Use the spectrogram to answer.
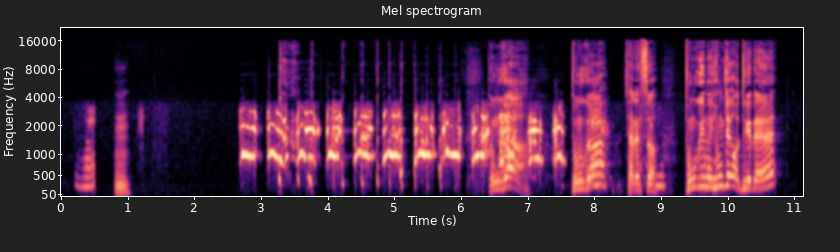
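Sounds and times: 
speech: 0:00.2 - 0:01.1, 0:06.4 - 0:07.0, 0:07.6 - 0:10.8
voice imitating a puppy crying sadly: 0:02.7 - 0:08.3
laughter: 0:03.1 - 0:07.2.

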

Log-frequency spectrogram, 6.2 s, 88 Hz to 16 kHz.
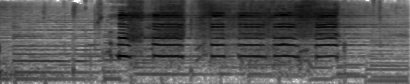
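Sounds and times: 
voice making high whiny buzzing nonsense sounds imitating fruit fly language: 0:01.6 - 0:05.9.

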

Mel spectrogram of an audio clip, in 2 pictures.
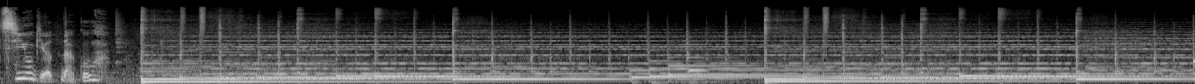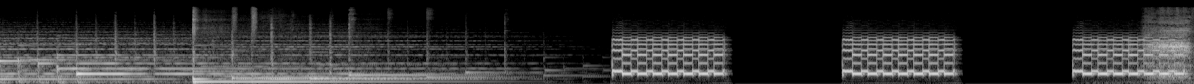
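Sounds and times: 
speech: 0:00.0 - 0:01.6
sustained decaying musical chord: 0:01.4 - 0:18.0
telephone ringing: 0:18.0 - 0:19.3, 0:20.4 - 0:21.6, 0:22.7 - 0:23.5.

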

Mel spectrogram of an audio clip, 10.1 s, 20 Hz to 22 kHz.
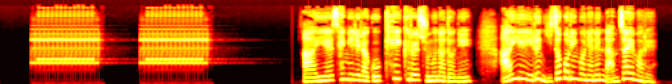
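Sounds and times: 
telephone ringing with trilling bell tone: 0:00.5 - 0:03.7
speech: 0:04.6 - 0:09.9.

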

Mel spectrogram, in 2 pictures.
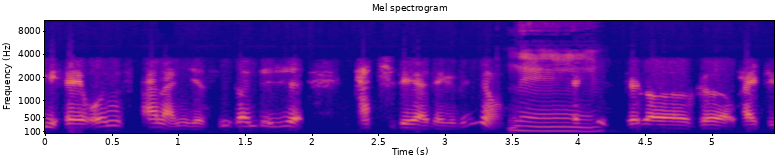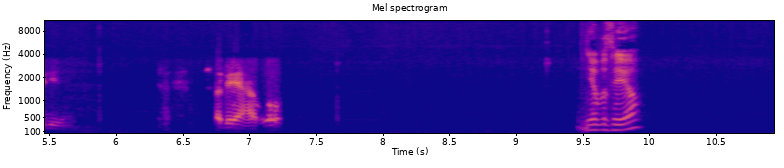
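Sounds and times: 
speech: 0:00.0 - 0:05.8, 0:06.8 - 0:07.4, 0:09.5 - 0:10.0
faint low hiss of a dropped phone line: 0:00.0 - 0:10.9.

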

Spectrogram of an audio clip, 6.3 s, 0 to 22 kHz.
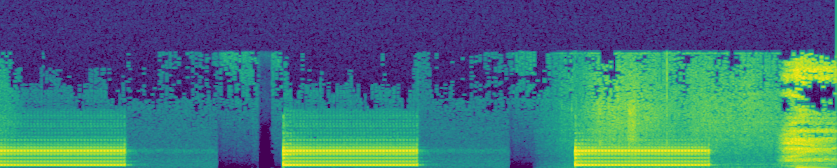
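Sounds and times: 
unanswered phone call ringing tone: 0:00.0 - 0:01.0, 0:02.1 - 0:03.2, 0:04.3 - 0:05.4.

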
